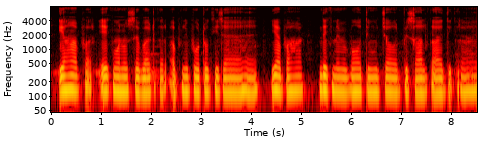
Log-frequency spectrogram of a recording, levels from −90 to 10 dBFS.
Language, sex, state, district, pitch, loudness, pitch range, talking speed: Hindi, male, Bihar, Kishanganj, 130 Hz, -32 LUFS, 125-135 Hz, 140 wpm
